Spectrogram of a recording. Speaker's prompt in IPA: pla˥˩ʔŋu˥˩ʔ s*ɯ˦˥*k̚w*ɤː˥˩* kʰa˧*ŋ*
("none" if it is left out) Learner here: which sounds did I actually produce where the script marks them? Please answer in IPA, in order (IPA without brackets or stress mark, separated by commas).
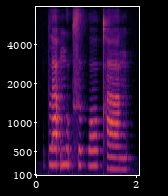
ɯ˦˥, ɔː˥˩, ŋ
